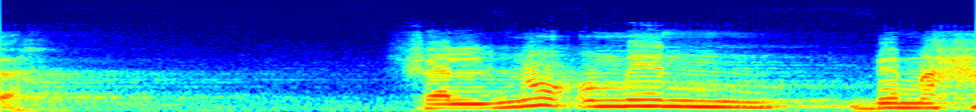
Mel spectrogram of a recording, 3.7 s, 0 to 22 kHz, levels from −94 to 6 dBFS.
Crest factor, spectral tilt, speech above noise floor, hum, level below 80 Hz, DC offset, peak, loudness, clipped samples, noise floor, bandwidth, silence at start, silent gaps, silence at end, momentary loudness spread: 12 dB; -8.5 dB/octave; 36 dB; none; -44 dBFS; under 0.1%; -2 dBFS; -12 LUFS; under 0.1%; -47 dBFS; 6.6 kHz; 0 s; none; 0 s; 14 LU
